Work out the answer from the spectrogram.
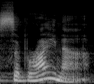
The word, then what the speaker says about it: Sabrina: The canyon narrows, the temperature drops, the trees thicken, and by the time you reach Lake Sabrina, pronounced Sabrina by locals, you're more than 9,000 ft above sea level.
